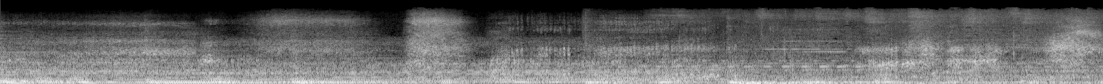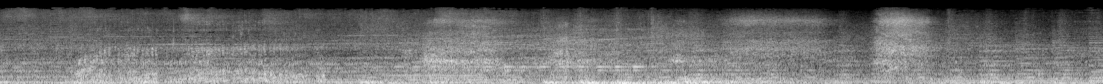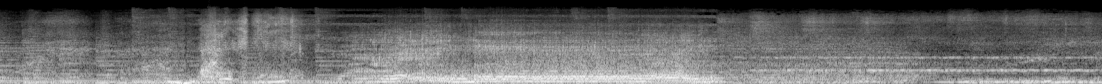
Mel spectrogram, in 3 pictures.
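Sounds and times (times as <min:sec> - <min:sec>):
horror film score: 0:00.0 - 0:33.0
low rumbling drone: 0:00.0 - 0:33.0.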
